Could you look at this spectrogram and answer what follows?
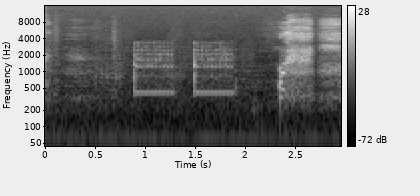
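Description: A cellphone ringing in a drama scene, two evenly spaced electronic ring bursts over a quiet room tone, followed by a brighter, louder noise at the end.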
